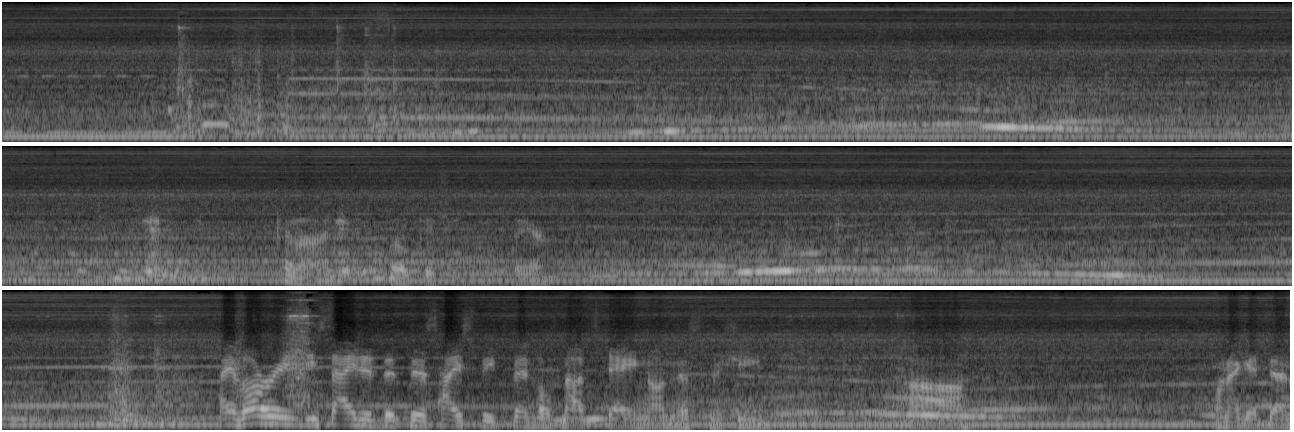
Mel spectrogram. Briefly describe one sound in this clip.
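A small cutter scrapes and chatters against metal.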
